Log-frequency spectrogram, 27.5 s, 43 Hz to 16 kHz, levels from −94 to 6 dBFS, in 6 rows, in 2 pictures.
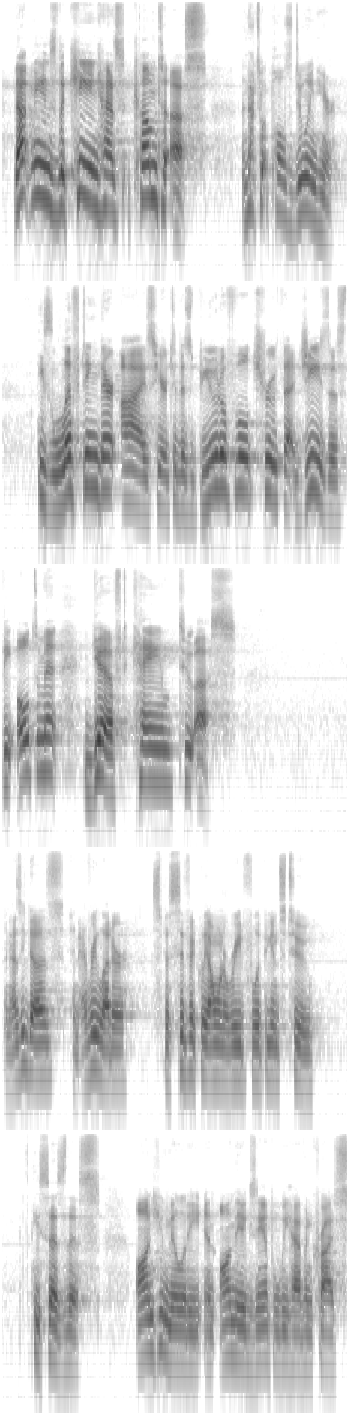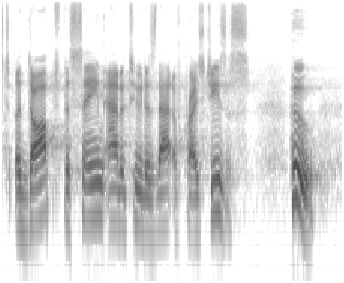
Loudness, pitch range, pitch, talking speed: -37 LUFS, 130-215 Hz, 165 Hz, 150 wpm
